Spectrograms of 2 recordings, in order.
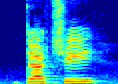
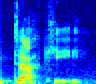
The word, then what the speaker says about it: duchy: Duchy. That's how you say it. Yeah, but every time I see it, I want to say ducky.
